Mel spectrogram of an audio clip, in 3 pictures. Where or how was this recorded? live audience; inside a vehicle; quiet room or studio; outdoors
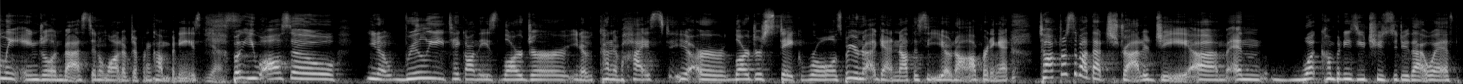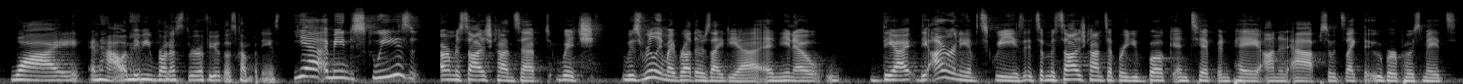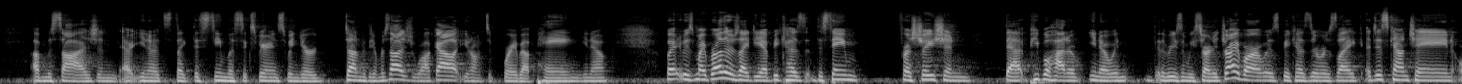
live audience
